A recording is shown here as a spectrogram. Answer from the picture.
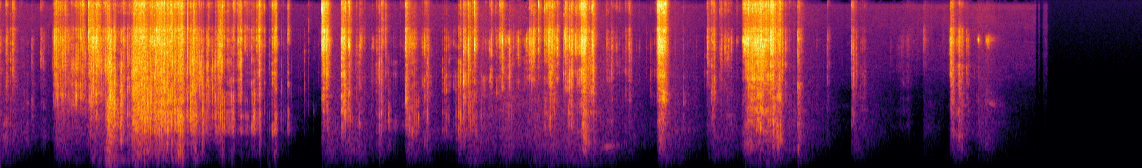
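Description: Foil Pokémon booster pack wrapper crinkling and tearing as it is opened by hand, in a run of rustling bursts, the longest and loudest in the first few seconds, then shorter crinkles as the cards are slid out.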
